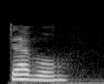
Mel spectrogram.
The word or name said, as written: devel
